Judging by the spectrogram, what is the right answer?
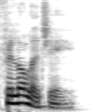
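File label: "philology", British English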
